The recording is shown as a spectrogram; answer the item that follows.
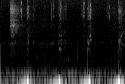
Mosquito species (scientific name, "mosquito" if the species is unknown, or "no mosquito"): Aedes aegypti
